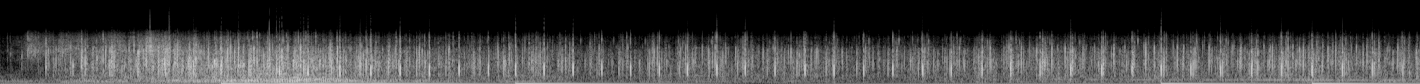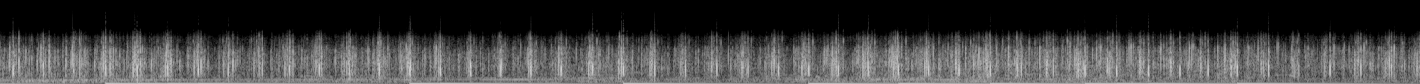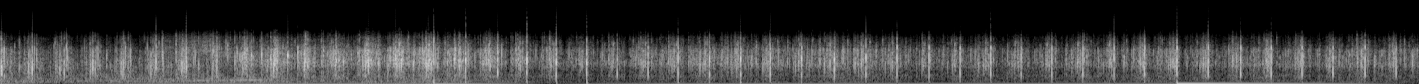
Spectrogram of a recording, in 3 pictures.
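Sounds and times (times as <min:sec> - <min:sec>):
large audience applauding rhythmically: 0:00.0 - 0:42.5.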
